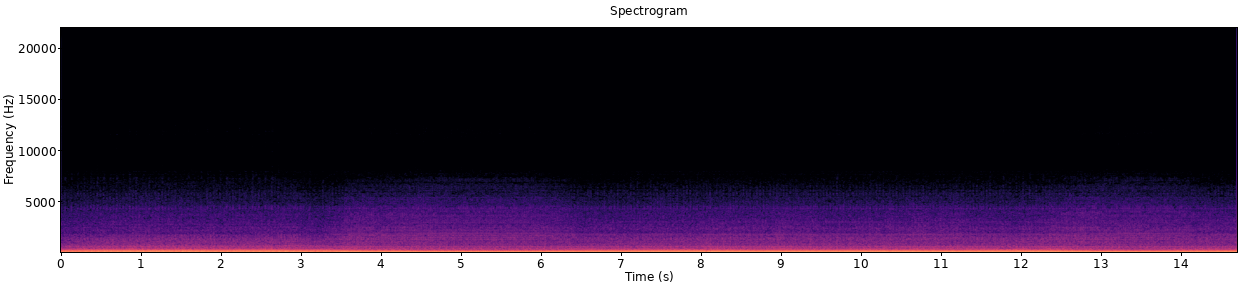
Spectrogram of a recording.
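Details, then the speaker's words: High-power Mitsubishi Evo IX, cold start on a 30° day, warmed up at idle: uneven loping beat with a regular dropped pulse; cylinder 3 misfiring, spark plug and coil pack ruled out, injector swap next. "oh there it is I can feel it coming around okay we are misfiring now what cylinder is going down number three"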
